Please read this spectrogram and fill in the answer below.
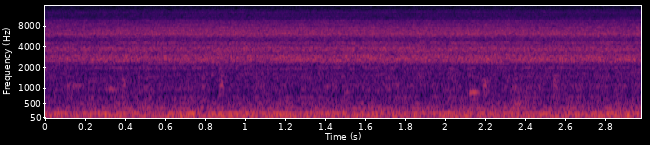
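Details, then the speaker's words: Hoshizaki ice maker after defrost, inlet solenoid valve open for the fill cycle, line cold in ice mode: steady even water hiss with no chatter or buzz; the solenoid valve is working. "now it opened up the water again and it's going to be it's a fill cycle so it's starting the new process and I feel now this line is cold and not hot so we're in ice mode and our solenoid valve is working"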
